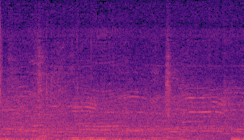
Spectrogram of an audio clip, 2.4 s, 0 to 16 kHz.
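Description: A gymnastics arena crowd at Kentucky versus LSU chants in rhythmic unison for a perfect 10, a dense roar of voices with repeated pulses.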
